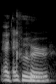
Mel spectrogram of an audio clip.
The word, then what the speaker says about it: Écru: How do you pronounce it? Écru? Écru.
